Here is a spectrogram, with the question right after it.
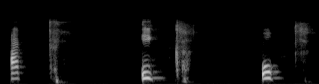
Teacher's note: Jadi tidak boleh ada suara yang ada itu hanya nafasnya saja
